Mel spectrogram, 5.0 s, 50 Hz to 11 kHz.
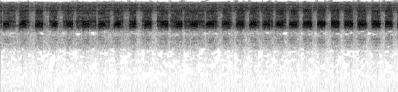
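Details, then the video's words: Cicada song on a summer day in Provence, southern France, a bright, harsh buzz throbbing in quick, somewhat uneven pulses, nearly three per second. "Canto Cigarra 🦗 [ Escuchar les cigarras en verano 10 H]"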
